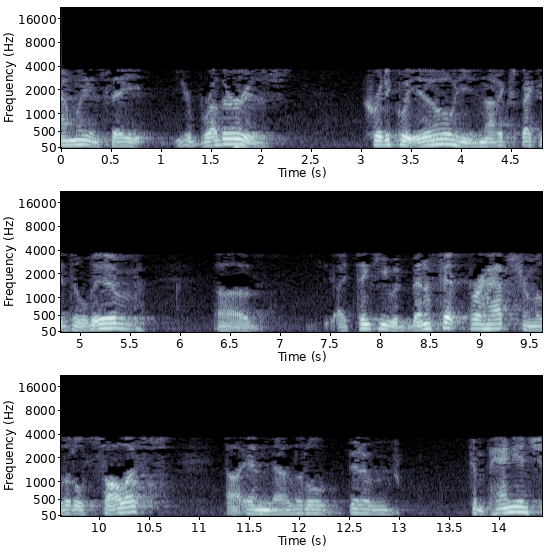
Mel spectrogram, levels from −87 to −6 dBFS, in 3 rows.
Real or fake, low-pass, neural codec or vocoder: real; 3.6 kHz; none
